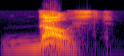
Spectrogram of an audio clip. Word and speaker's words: ghost: And I know of one word where H is silent in the middle. Ghost. G-H-O-S-T, ghost.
